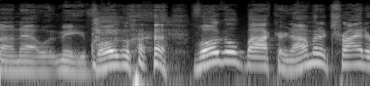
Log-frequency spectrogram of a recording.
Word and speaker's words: Vogelbacher: say first off that my last name is pronounced Vogal Bacher and it's a everybody gets it wrong so it's okay Vogal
